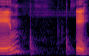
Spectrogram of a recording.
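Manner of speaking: "এমএ" drawn out very slowly as two letters, em, ay; slow, separated letter names in "এমএ". Shown as a demonstration. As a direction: spell out "এমএ" with a gap between the letters. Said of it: "এমএ যদি আমরা উচ্চারণ করি".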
